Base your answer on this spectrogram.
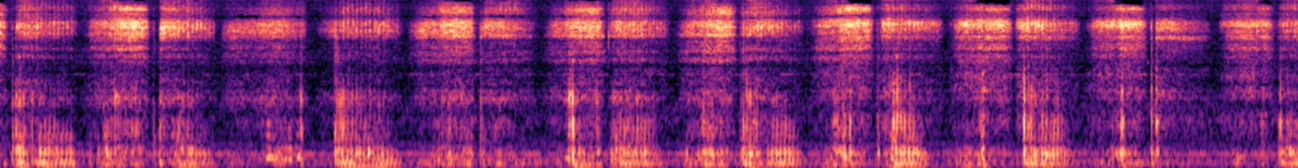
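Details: Labrador Retriever puppy of three months snoring in its sleep, a low buzzing rattle on each breath, repeated rhythmically about once per second throughout.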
